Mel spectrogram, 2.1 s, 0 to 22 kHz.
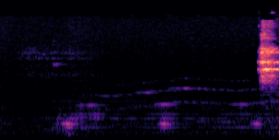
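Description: Alcon Centurion phaco machine's audible feedback tones during torsional ultrasound and high-vacuum aspiration: faint steady tones with short low beeps about every 0.7 s, and a tone rising in pitch about a second in.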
